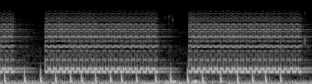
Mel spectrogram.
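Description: An old telephone rings in the Paranoiac horror video game, sounding in two long bursts of rapid, even bell trills with a short gap between them, loud and close, with no one talking.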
